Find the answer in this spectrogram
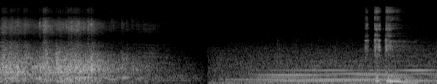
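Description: A loud rushing, rumbling noise that fades over about two seconds and then cuts off abruptly, followed by a steady held chord of film score music.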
